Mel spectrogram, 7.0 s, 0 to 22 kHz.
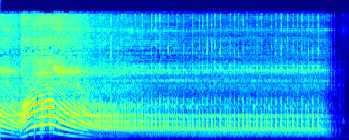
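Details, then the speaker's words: Rebuilt chainsaw (Stihl 362 or Husqvarna Rancher build), cutting under load: a sharp rev-up, then a strong, steady high note that holds speed without bogging. It is not slowing down and sounds healthy. "Yeah, you can pull on that all day, that one. She ain't slowing down, that's for sure."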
